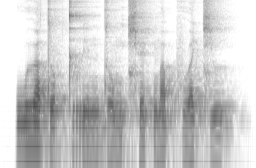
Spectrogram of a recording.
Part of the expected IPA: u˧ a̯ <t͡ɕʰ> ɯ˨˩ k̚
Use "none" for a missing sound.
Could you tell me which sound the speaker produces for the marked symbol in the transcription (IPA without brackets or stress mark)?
t͡ɕ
